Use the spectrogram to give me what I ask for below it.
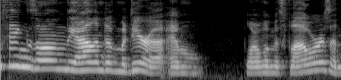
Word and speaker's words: Madeira: to pronounce it I finally learned how to pronounce it Madeira Portugal is having their Madeira Wine Festival this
